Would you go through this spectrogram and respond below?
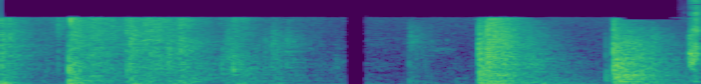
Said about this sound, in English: That's it. Stand back. I'm breaking down the door. No, that's a terrible idea. Don't. I've seen how they do it in the movies. I'm going to do it.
